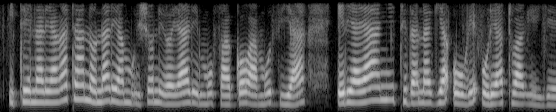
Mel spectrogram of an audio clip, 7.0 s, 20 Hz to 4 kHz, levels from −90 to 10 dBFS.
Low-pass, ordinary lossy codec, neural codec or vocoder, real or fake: 3.6 kHz; none; none; real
